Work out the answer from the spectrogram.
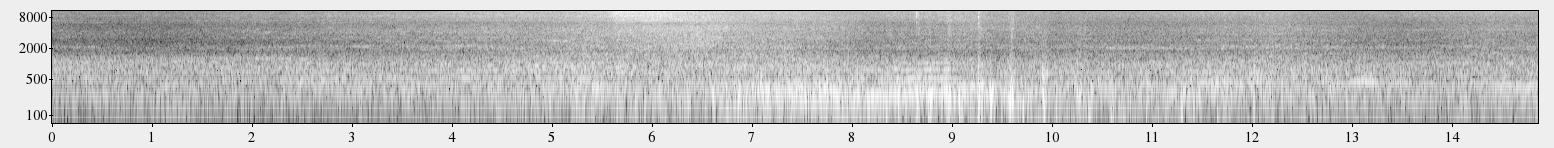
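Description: Greater Anglia Class 317 electric multiple unit running past along the platform. Its running noise swells to a peak about eight to ten seconds in, with a quick run of wheel clicks over the rail joints, then eases as the coaches go by.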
